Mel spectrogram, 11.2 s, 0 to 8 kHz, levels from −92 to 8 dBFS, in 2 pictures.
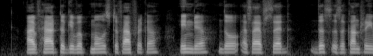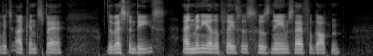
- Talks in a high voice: No, low, 130 Hz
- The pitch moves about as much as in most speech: No, narrow, 0.9 semitones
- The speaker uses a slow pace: No, average, 190 wpm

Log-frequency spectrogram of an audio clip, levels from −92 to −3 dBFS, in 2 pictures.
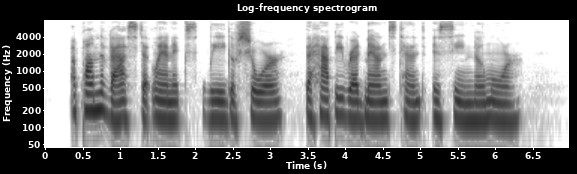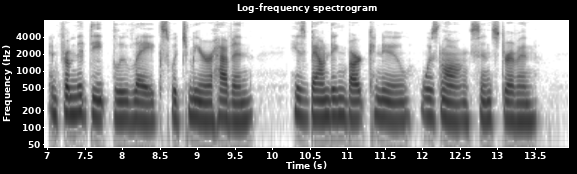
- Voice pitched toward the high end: No, medium, 145 Hz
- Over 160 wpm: No, average, 140 wpm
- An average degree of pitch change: No, narrow, 2.0 semitones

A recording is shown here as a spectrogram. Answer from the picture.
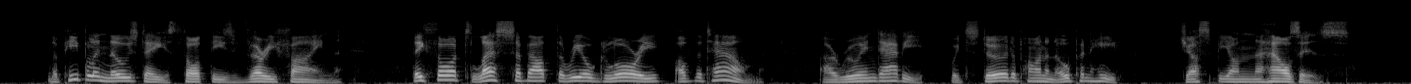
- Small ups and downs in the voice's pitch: No, average, 5.1 semitones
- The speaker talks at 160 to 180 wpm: No, slow, 135 wpm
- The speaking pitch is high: No, medium, 140 Hz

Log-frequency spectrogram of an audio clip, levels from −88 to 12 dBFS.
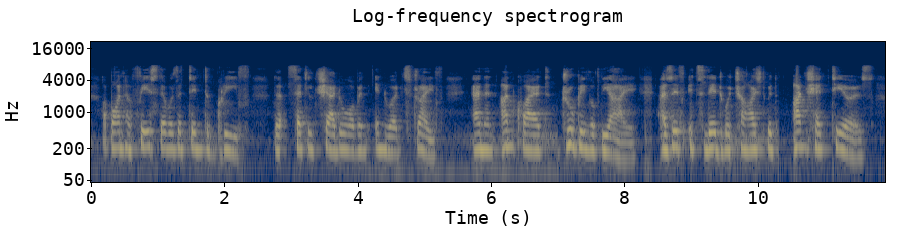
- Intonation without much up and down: Yes, narrow, 1.9 semitones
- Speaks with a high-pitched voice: Yes, high, 195 Hz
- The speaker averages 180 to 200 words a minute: No, average, 160 wpm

